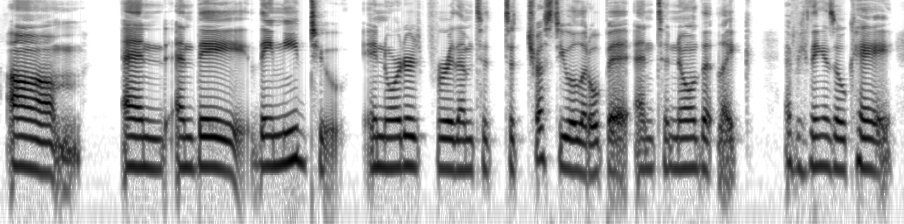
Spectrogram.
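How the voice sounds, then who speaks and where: A woman talking candidly as a podcast guest about leading teams, blunt and open, with frequent "like" fillers and quick laughs. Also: on the low side, level tone, clear, resonant tone, no room sound, clean studio sound. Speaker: event leader and podcast guest. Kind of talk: casual interview conversation.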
